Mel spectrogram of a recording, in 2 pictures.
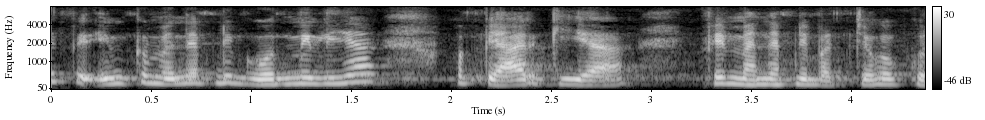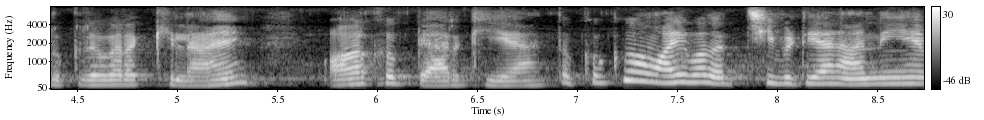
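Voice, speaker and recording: A middle-aged woman tells the story of her family's day in a chatty, homely way. Her voice is mellow and warm. A faint hiss sits under the recording. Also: mid-range voice, highs cut off. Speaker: family vlogger. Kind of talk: voice-over narrating a family day vlog.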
